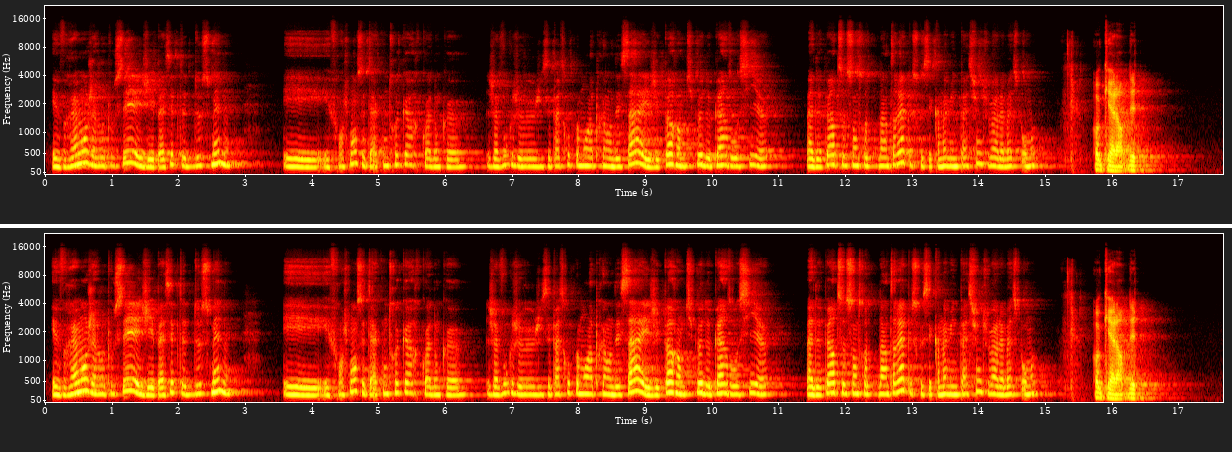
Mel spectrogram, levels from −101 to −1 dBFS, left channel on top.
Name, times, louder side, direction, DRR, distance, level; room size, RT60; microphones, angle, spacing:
voice 1, 0.1-2.8 3.6-6.3 6.6-10.9 11.4-14.9, right 3 dB, 70° right, 8 dB, 0.9 m, -26 dB
voice 2, 15.7-16.4, right 1 dB, 5° right, 6 dB, 1.2 m, -23 dB
23.0 x 22.5 x 5.4 m, 1.2 s
head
